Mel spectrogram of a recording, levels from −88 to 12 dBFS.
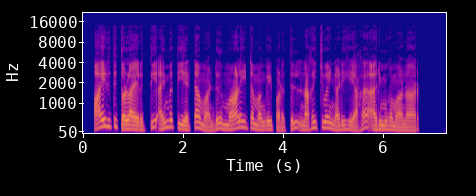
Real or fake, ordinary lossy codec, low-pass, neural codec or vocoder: real; none; 14.4 kHz; none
